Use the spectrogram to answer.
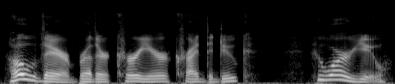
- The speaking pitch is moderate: Yes, medium, 145 Hz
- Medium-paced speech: Yes, average, 150 wpm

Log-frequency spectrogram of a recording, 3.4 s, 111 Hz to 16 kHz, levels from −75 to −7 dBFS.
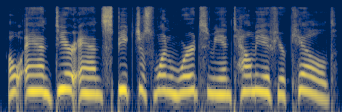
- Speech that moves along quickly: Yes, fast, 280 wpm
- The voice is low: No, very high, 260 Hz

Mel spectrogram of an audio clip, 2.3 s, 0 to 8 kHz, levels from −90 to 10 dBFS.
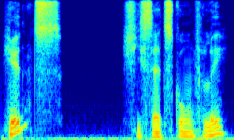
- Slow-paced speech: Yes, slow, 100 wpm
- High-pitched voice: No, low, 125 Hz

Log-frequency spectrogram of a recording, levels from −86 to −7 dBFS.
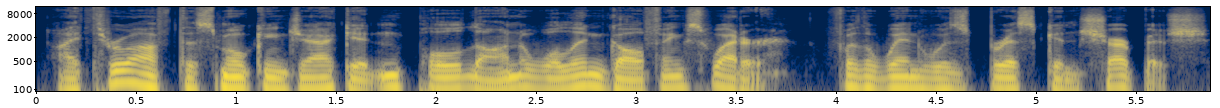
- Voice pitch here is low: Yes, low, 100 Hz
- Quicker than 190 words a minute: Yes, fast, 205 wpm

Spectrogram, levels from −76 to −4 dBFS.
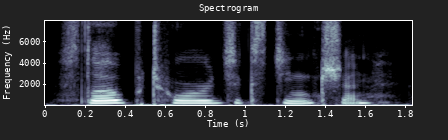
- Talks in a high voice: Yes, high, 230 Hz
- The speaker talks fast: No, slow, 100 wpm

